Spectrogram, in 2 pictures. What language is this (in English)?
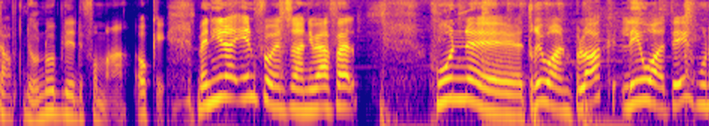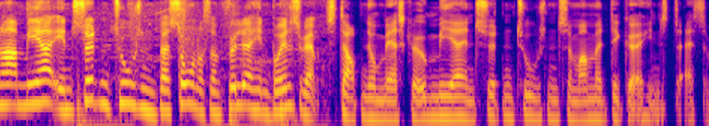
Danish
